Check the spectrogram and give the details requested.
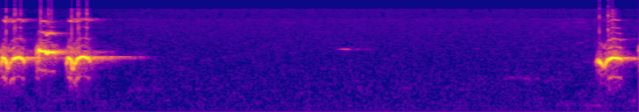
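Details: Call of the sooty-headed bulbul, used for luring birds: a fast cluster of three lively chirps, a long silent pause, then another burst of chirps starting at the end.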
